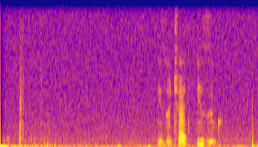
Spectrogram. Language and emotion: Russian, neutral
